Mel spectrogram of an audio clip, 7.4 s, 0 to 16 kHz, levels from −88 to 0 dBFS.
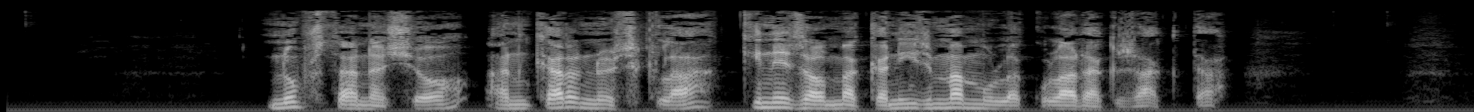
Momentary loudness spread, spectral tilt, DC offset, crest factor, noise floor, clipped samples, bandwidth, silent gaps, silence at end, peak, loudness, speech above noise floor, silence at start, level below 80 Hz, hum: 8 LU; -3 dB/octave; under 0.1%; 24 dB; -62 dBFS; under 0.1%; 11.5 kHz; none; 1.25 s; -4 dBFS; -24 LUFS; 38 dB; 1.35 s; -60 dBFS; 50 Hz at -55 dBFS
